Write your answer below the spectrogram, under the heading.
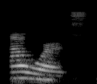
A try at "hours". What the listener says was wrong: Hours, yeah, not hours. Because I heard you told hours. So just hours. You don't need to pronunciate H.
